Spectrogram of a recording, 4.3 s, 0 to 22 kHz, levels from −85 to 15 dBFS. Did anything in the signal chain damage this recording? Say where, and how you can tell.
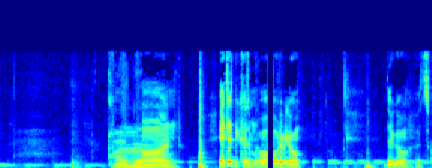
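Yes. From 1.43 s to the end, the sound plays at 1.97 times its original speed and jumps up about ten semitones, with tempo and pitch shifting together. That marks a section at the wrong speed, likely from playback or editing resampled against the wrong clock.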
